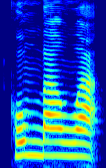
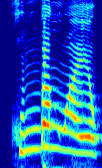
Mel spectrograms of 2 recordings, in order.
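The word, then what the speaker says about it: こんばんは: 그 다음에 맨 끝에는 와라고 발음하는 하라는 음절이 왔는데 요 와로 발음되는 그 앞에 있는 응은 이응처럼 발음이 돼요. 그래서 곤방와 곤방와 이렇게 발음이 됩니다. 자, 별로 많이 어렵지는 않은데 그래도 혹시나 해서 응 발음 어떻게 곤방와예요?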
